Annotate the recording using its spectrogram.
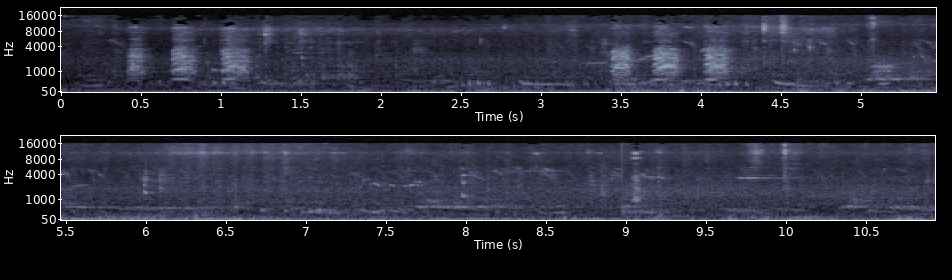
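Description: Pigeons cooing on and off, with two quick clusters of short, higher bird calls, one about half a second in and one around three and a half seconds. A steady low rumble runs underneath.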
